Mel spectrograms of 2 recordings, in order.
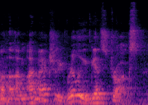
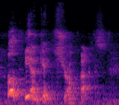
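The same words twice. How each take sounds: First: Said in the usual way. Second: "Really against drugs" said slower and breathy as a punchline; slow repeated emphasis. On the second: Pretend. Repeating the dentist joke's punchline slowly.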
